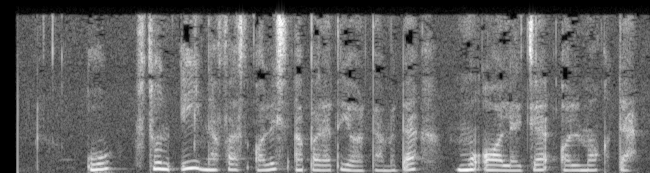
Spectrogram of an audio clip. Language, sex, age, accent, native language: Uzbek, female, 18-24, Toshkent shahri, Uzbek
